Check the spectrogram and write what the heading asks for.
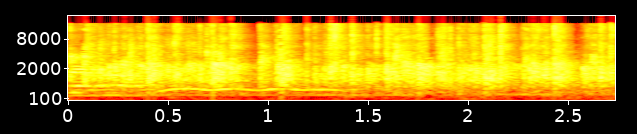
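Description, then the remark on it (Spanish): Loud, steady applause from a crowd, given for a little girl being presented that day, fills the whole stretch, a dense wash of clapping, with a voice briefly calling out underneath it. “Y le damos un aplauso fuerte.”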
